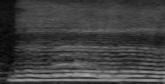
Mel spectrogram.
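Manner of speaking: long, steady buzz; imitated insect drone; buzzing flies. A narrator's reading. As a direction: hold a fly's buzz.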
